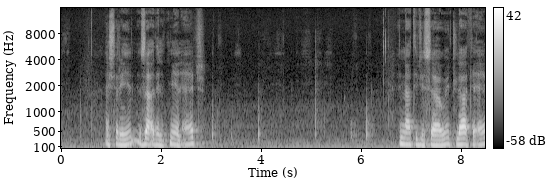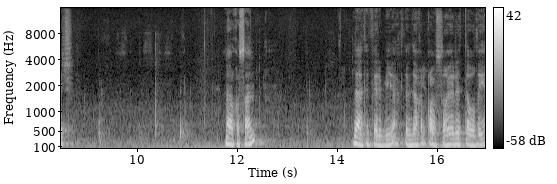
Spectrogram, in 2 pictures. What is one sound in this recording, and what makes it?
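A man speaks calmly and clearly close to a microphone, in short bursts.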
